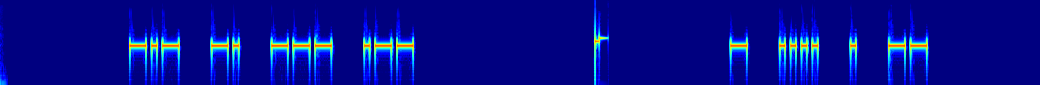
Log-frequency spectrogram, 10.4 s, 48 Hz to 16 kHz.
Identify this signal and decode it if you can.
Morse code, heard as a keyed tone, about 21 wpm, spaced as for 16 wpm, 700 Hz. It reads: KNOW THEM
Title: 2x Character Spacing - Top 100 Words - 22wpm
